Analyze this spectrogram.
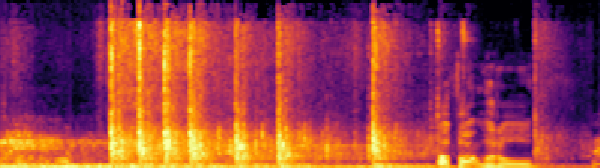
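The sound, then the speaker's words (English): Gunfire during a police officer-involved shooting in St. Louis County, captured on body camera: a rapid volley of sharp, loud shots cracks out over several seconds, followed by voices shouting. “A volatile scene from the body cam video of several St. Louis County police involved in an officer-involved shooting in May.”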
